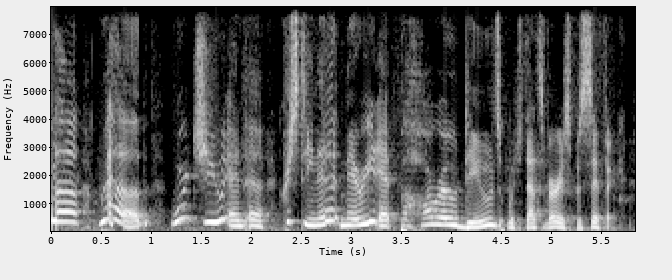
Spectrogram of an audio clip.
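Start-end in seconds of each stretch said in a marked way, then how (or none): 0.0-4.5 voice pitched very high. Retelling what a caller said on the air, imitating Kyle's voice. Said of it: "I'm working on my Kyle voice".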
